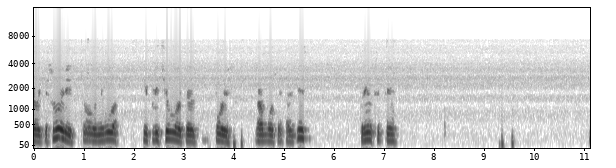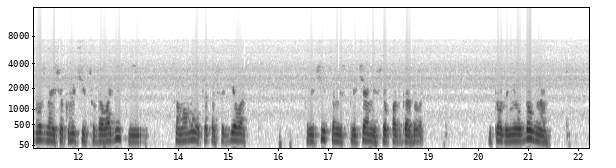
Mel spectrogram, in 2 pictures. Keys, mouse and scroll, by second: 0.9 click, 3.5 click, 4.1 r, 7.0 click, 9.4 r, 12.6 middle click, 14.1 click, 16.0 r, 17.6 click, 17.9-18.9 middle drag, 19.2-21.9 middle drag.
